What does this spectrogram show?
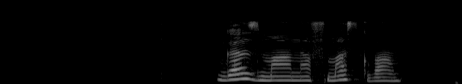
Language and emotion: Russian, neutral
